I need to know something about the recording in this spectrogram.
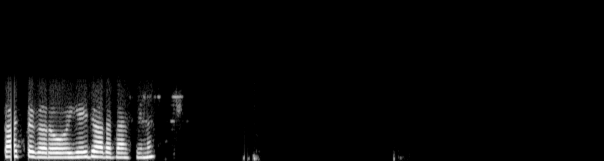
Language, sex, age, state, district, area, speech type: Dogri, female, 18-30, Jammu and Kashmir, Reasi, rural, conversation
